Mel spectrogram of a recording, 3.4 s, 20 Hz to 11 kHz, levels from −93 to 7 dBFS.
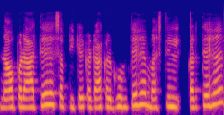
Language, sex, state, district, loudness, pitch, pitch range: Hindi, female, Bihar, Darbhanga, -18 LUFS, 260 Hz, 250-295 Hz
